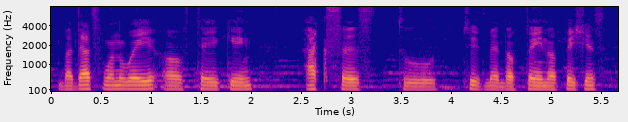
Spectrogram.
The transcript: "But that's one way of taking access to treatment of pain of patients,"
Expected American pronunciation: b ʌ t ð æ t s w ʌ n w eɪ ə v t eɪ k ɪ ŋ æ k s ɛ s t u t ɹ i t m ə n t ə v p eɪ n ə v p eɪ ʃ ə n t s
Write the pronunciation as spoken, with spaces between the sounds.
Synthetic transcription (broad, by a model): b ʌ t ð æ t s w ʌ n w eɪ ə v t eɪ k ɪ ŋ æ k s ɛ s t u t ɹ i t m ə n t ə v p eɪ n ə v p eɪ ʃ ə n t s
